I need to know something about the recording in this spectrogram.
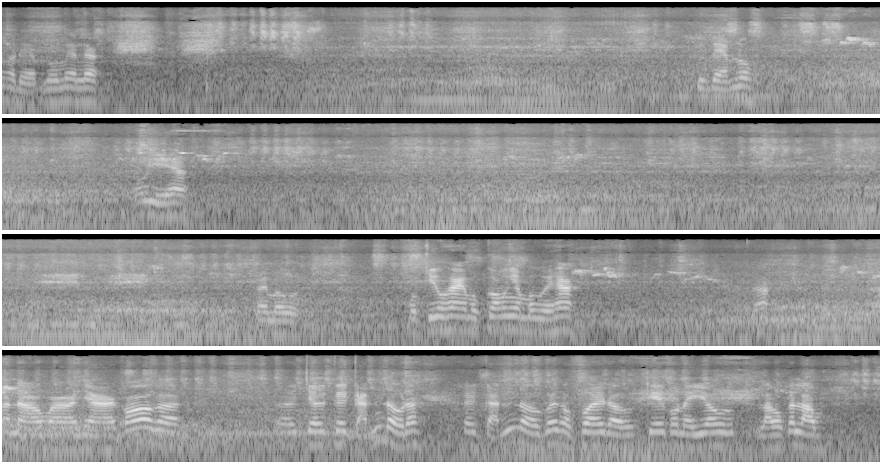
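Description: A small bird chirps and twitters close by.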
